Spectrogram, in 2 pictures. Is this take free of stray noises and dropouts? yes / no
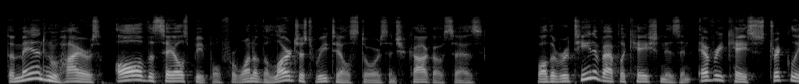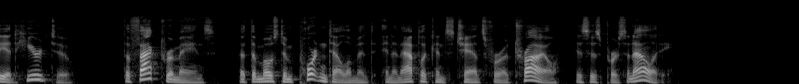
yes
